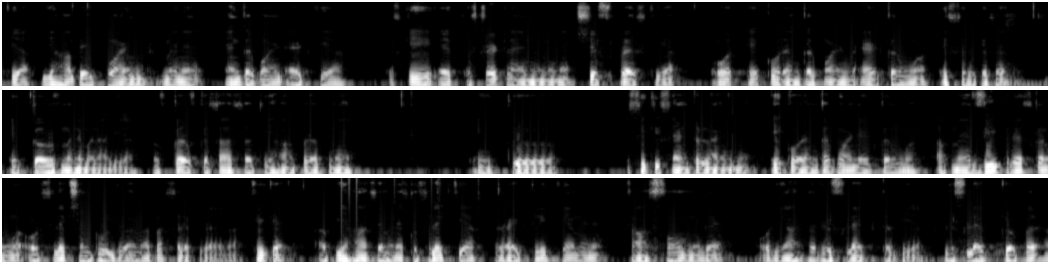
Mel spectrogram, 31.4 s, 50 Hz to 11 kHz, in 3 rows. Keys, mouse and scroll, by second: 1.1 click, 6.6 click, 7.3-11.3 drag, 18.5 click, 22.6 v, 23.6 click, 24.4 click, 26.3 right click, 27.7 right click.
